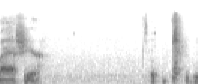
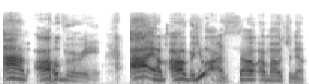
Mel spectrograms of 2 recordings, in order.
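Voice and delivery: dramatic exasperation; 6 semitones higher than usual. Real, not acted. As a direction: ham up being done with it. Dramatic teasing rant.

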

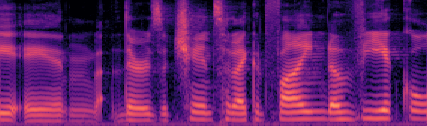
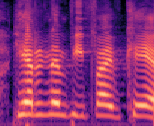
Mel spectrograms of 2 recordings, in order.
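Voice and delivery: excited gasp; 8 semitones higher, 14 dB louder, faster than usual. Real, not acted. Excited after winning a firefight.

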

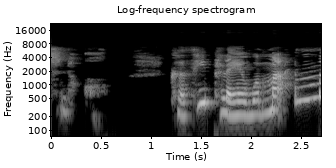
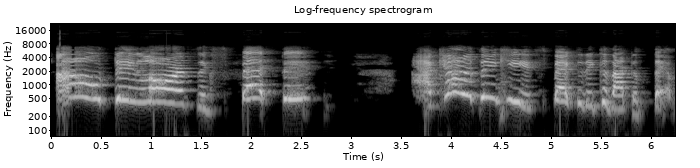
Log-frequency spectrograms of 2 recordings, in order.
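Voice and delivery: crying laughing; 9 semitones higher than usual. Real, not acted. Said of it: "cry shout".

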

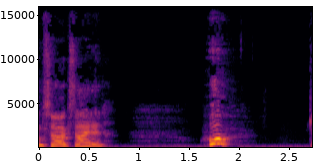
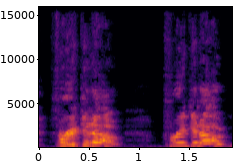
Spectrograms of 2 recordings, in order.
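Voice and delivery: excited; 10 semitones higher than usual. Real, not acted. Still thrilled after pull.

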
